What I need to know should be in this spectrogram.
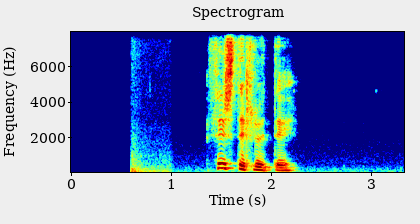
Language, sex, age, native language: Icelandic, female, 50-59, Icelandic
